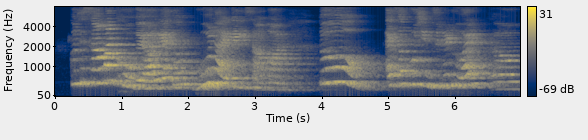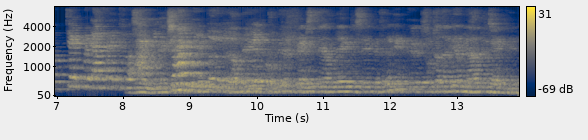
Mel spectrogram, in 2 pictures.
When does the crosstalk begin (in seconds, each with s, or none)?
8.0 s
